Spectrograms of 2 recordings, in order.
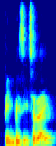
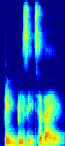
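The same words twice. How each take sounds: Both takes have the same delivery.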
